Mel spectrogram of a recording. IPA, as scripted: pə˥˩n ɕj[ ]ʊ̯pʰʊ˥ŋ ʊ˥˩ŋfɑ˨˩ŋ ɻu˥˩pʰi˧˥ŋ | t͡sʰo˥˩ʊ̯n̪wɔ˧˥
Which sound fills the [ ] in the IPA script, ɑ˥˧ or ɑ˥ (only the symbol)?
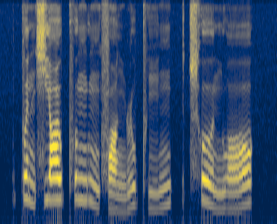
ɑ˥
